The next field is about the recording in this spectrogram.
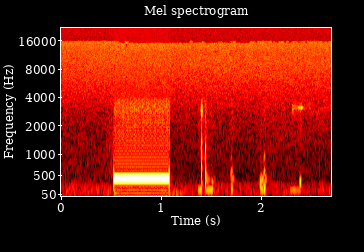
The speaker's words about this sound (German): Und wir können diesen Anruf sofort auf das Mischpult legen. Ihr hört es tuten im Hintergrund.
